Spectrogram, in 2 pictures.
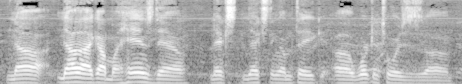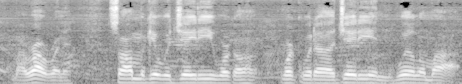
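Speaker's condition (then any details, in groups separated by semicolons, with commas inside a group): No condition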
